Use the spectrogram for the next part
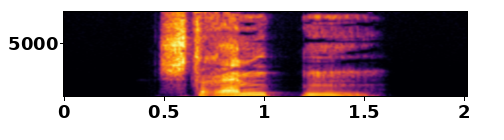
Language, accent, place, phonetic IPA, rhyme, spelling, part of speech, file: German, Germany, Berlin, [ˈʃtʁɛmtn̩], -ɛmtn̩, stremmten, verb, De-stremmten.ogg
- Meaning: inflection of stremmen: 1. first/third-person plural preterite 2. first/third-person plural subjunctive II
